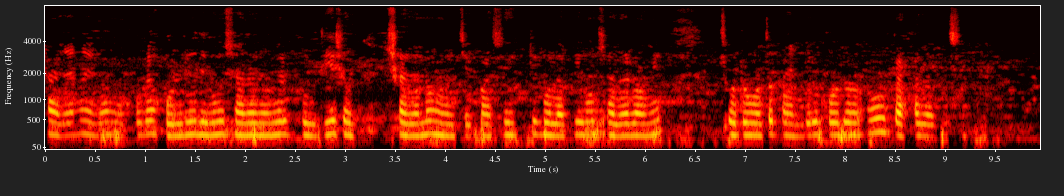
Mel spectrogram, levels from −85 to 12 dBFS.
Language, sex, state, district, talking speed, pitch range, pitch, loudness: Bengali, female, West Bengal, Jalpaiguri, 145 wpm, 215-230 Hz, 225 Hz, -25 LUFS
